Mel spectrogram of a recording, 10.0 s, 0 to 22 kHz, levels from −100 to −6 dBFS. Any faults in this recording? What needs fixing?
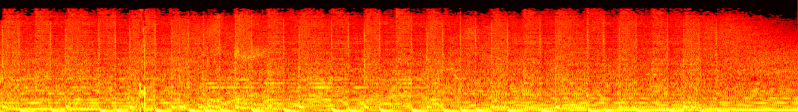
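There is damaged data in the compressed stream from 1.71 to 1.82 s. For about 0.11 s the sound is disrupted. Part of the encoded data in that stretch was lost, zeroed or overwritten. The decoder misread those frames and lost its place in the stream. It then had to search for the next valid frame header before clean decoding could resume. To prevent this, check file integrity during transfer and storage, and re-encode from an undamaged source.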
